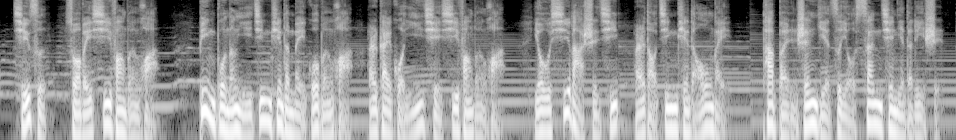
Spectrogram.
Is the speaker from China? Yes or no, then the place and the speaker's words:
yes; China; also born or lived in United States; 我们中国人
